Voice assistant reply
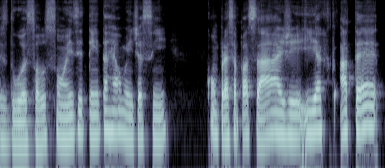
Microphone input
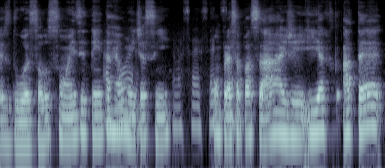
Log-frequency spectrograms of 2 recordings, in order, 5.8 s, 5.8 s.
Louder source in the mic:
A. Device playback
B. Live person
A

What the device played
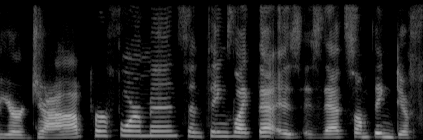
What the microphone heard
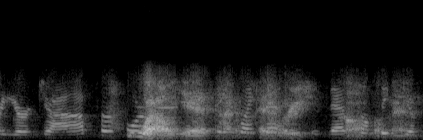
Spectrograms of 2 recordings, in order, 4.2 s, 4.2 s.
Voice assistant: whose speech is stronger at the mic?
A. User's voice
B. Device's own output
A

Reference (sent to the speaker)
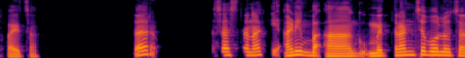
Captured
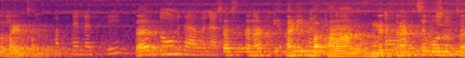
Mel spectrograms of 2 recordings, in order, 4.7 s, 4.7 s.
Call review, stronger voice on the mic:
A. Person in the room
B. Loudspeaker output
B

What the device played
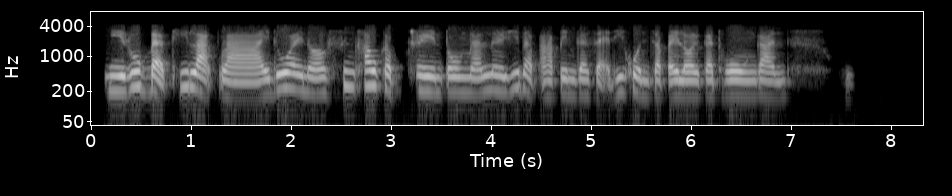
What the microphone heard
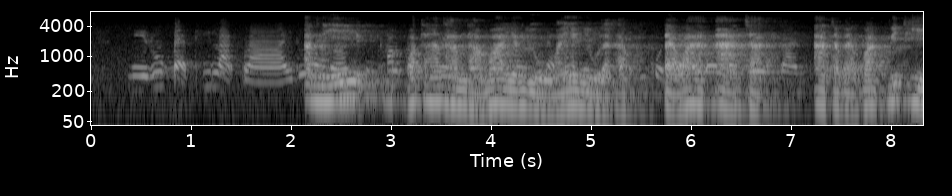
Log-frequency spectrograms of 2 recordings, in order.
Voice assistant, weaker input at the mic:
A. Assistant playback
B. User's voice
A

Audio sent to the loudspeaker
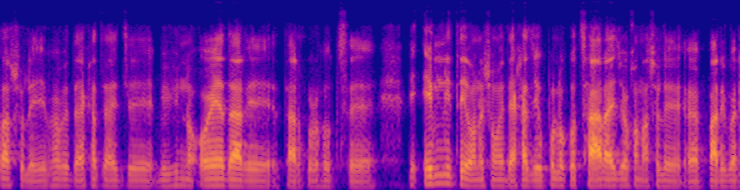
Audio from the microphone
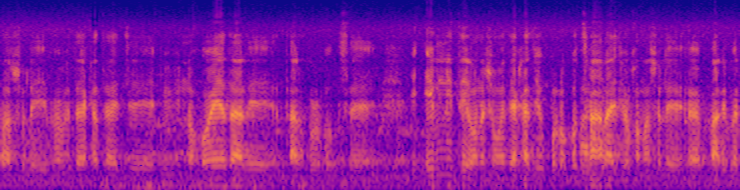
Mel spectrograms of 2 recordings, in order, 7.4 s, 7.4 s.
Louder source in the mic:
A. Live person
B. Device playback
B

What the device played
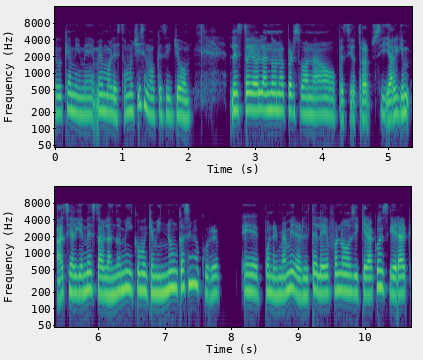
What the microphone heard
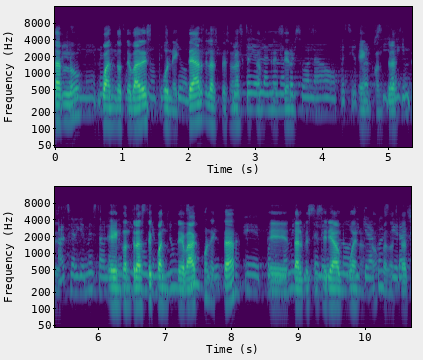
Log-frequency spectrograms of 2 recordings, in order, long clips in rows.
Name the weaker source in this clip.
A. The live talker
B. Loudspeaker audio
B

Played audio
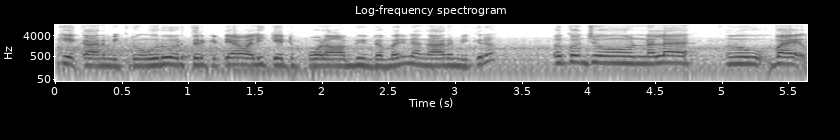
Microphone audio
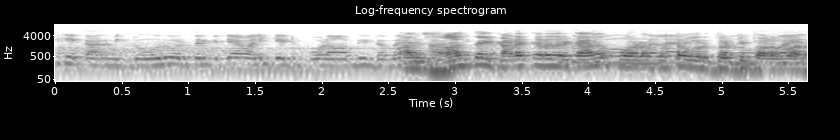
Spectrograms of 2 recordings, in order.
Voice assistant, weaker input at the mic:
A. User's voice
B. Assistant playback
B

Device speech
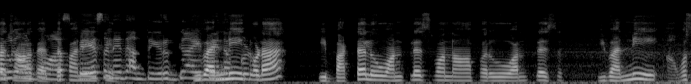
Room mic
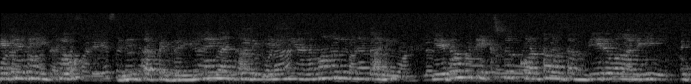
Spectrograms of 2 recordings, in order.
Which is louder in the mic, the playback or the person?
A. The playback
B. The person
B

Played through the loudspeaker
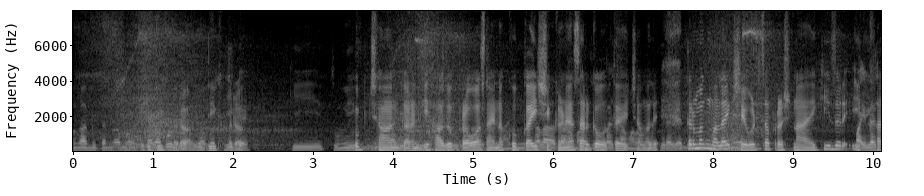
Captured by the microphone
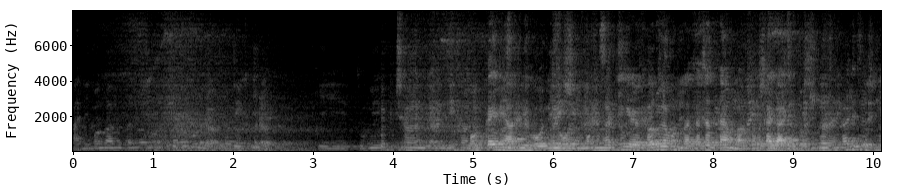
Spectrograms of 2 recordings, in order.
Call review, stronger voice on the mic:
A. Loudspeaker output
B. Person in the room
B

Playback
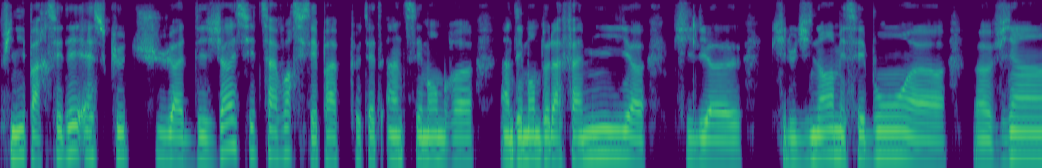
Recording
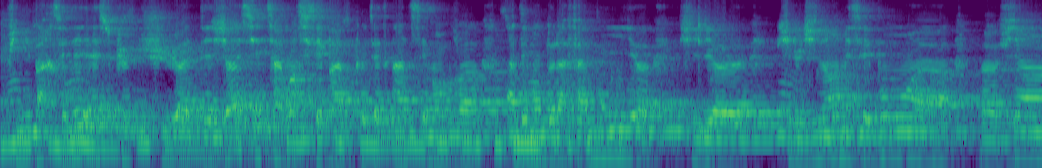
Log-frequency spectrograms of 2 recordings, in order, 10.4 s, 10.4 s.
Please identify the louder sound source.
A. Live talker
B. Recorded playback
B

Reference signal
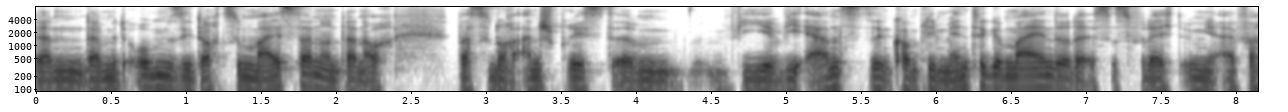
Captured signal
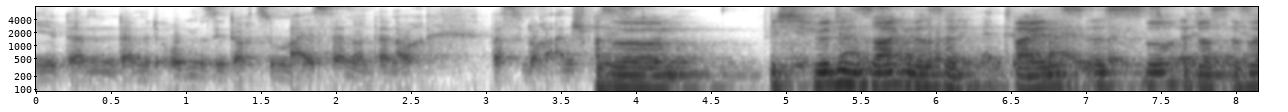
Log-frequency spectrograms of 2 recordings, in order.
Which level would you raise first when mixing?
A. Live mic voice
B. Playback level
B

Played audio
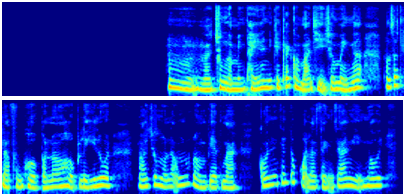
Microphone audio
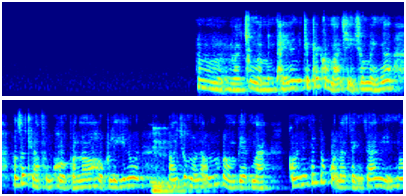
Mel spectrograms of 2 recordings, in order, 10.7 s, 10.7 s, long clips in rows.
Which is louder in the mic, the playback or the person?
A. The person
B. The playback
A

